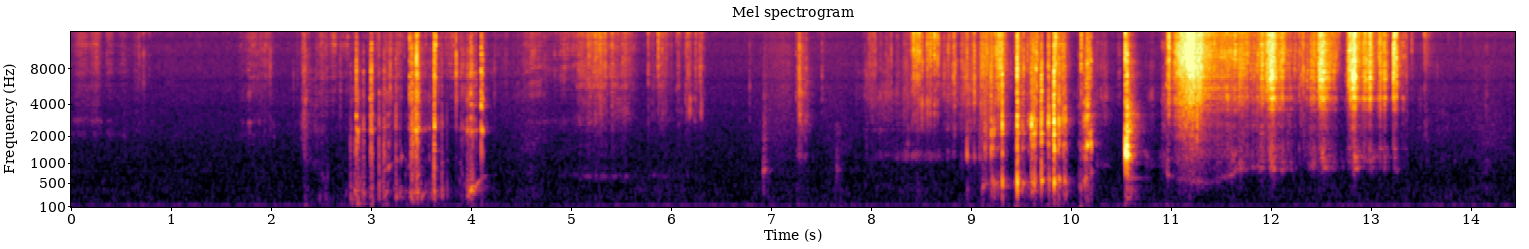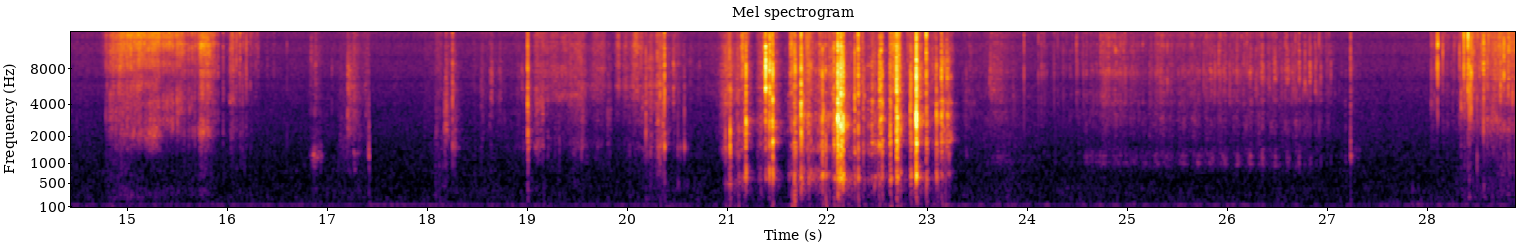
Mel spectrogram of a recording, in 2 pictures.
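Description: Hands rustling and crinkling as sprinkles and foam beads are handled and poured into a glass dish of slime, in about five separate bursts, the loudest around the middle and again later on. A faint steady low hum lies underneath.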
